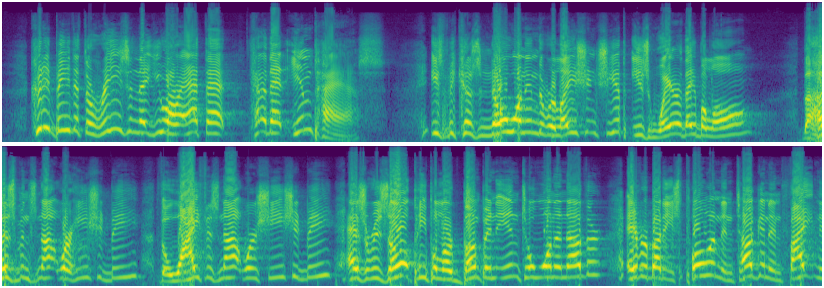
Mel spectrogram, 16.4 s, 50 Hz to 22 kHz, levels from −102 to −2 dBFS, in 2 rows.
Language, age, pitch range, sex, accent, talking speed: English, 40-59, 270-345 Hz, male, American, 205 wpm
